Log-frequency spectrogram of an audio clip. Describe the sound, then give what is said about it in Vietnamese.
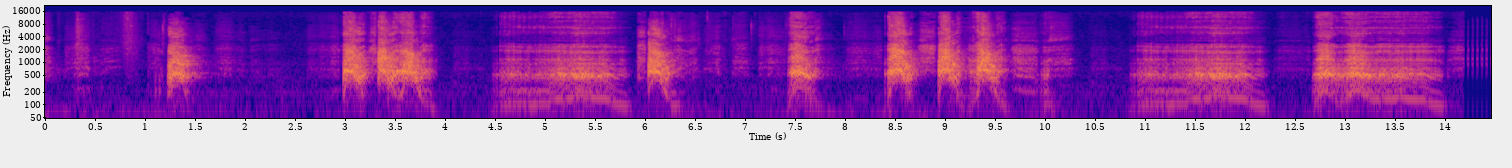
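A stray dog barks and growls at night in a garden by a riverbank, with many irregular bursts of loud, harsh barks and some longer growling stretches between quiet gaps. “Ba đêm liền, nó sủa ngoài vườn nhà bà, sát bờ bãi ra sông.”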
